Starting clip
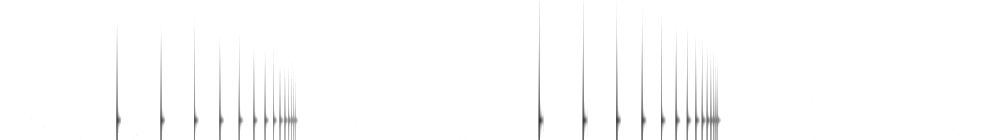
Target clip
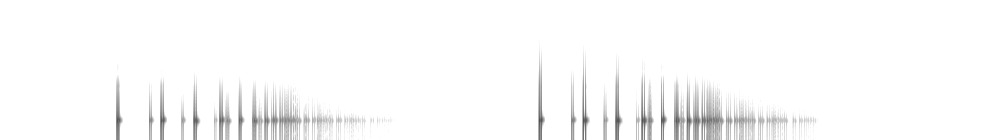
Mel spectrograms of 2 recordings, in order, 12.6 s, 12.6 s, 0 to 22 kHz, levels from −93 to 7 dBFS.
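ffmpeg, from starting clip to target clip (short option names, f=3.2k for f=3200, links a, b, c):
-filter_complex "[0:a]lowpass=f=1.5k:w=0.5412,lowpass=f=1.5k:w=1.3066,acompressor=threshold=-23dB:ratio=6,flanger=delay=20:depth=7.8:speed=1.3,asplit=2[a][b];[b]adelay=405,lowpass=f=1k:p=1,volume=-16dB,asplit=2[c][d];[d]adelay=405,lowpass=f=1k:p=1,volume=0.39,asplit=2[e][f];[f]adelay=405,lowpass=f=1k:p=1,volume=0.39[g];[a][c][e][g]amix=inputs=4:normalize=0,volume=1dB"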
